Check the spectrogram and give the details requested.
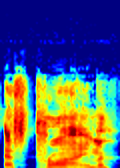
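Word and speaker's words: f′: That means f prime is how we pronounce that. No, that doesn't mean it's a transformer, but we just say f prime there.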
